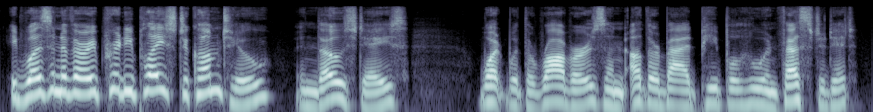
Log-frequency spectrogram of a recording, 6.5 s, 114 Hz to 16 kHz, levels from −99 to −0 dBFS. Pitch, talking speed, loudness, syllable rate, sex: 190 Hz, 210 wpm, -19 LUFS, 5.6 syllables/s, female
